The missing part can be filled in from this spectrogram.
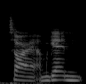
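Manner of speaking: ordinary talk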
